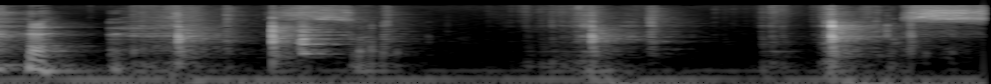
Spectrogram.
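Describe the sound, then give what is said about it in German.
Sharp knife chopping onions on a board: a few crisp, uneven knocks with pauses between strikes and faint rustling in the gaps. “deswegen muss ich mich auf scharfe Messer verlassen. Bis jetzt geht's noch. So, jetzt sind wir bei Zwiebel anderthalb.”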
